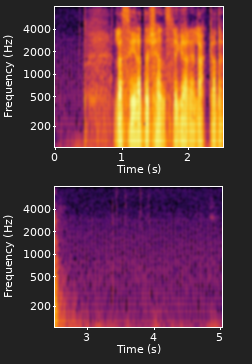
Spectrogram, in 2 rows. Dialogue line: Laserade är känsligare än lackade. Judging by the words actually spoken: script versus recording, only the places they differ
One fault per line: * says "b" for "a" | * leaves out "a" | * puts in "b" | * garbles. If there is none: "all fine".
all fine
